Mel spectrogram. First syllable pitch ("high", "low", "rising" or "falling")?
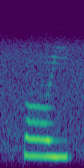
high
